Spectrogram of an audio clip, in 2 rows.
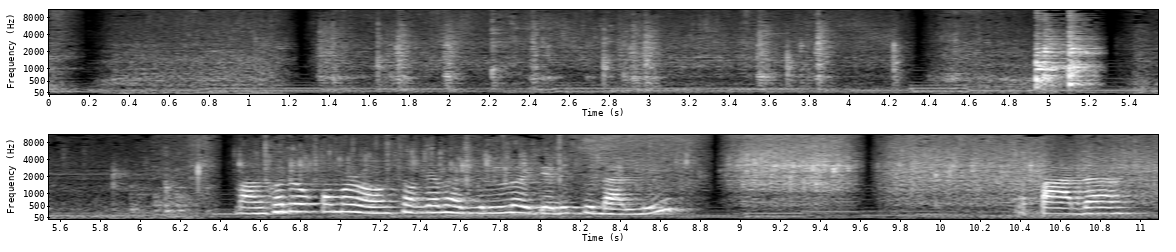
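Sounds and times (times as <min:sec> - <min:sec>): metal lid clanking on pan: 0:04.9 - 0:05.3
chicken sizzling in a pan: 0:06.2 - 0:11.0.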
